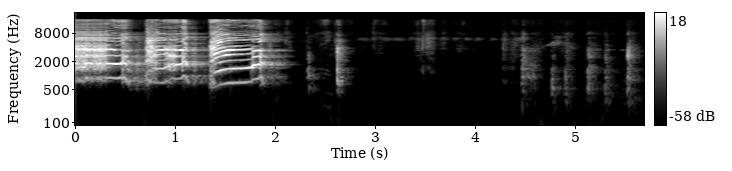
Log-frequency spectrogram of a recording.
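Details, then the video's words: Pelung and Ketawa (laughing) chickens crowing together: a loud, harmonic-rich crow of about two seconds, ending in a rising, bending note, followed by short soft clucks and chatter. "ayam pelung ayam ketawa bersama"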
